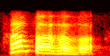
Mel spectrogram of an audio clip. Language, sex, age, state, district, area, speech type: Assamese, male, 18-30, Assam, Nagaon, rural, conversation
